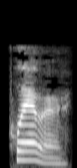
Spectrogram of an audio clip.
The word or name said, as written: wherere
